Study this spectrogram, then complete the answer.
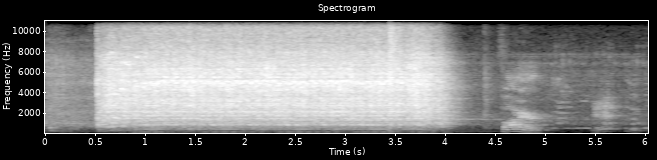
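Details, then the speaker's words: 1951 Chevy 1-ton flatbed with a Chevy 350, first start attempt: the starter cranks about 3.5 seconds without firing. A fat spark was found at the plugs; the owner suspects the new distributor. "in this case the suspected part is the distributor checked out the spark on the different plugs and it's getting a fat"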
